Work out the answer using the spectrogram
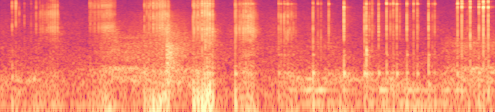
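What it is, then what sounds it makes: Glass perfume bottle. Long nails tap a thick, palm-sized blue textured glass perfume bottle with a silver cap. Soft, hissy swishes come first, followed by a quick, irregular run of sharp, bright clicks with almost no ring.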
